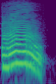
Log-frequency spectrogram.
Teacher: mur ra dibaca tebal kerana sebelumnya berbaris hadapan.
